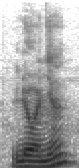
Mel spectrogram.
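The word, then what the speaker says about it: Лёня: they call me Leonia so try to pronounce it Leonia the problem with is that for foreigners it's difficult to pronounce nian try try to pronounce it yeah not Nia but can you hear the difference don't worry if you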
